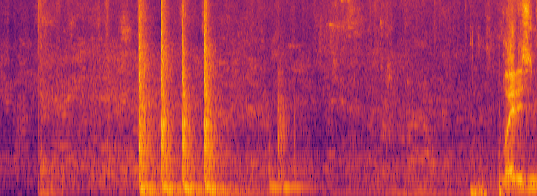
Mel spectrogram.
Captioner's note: gavel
